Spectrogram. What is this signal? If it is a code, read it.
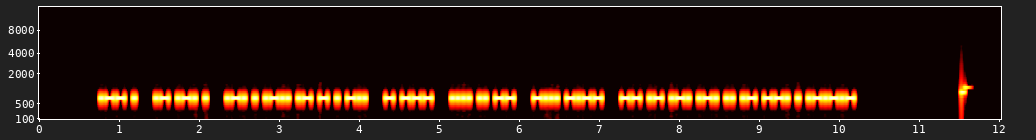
Morse code, heard as a keyed tone, about 34 wpm, 700 Hz. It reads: WE ARE RELATED TO HIM BY MARRIAGE.
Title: Sentences from Top 1000 Words - Review Part 5 - 35wpm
